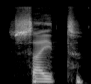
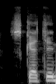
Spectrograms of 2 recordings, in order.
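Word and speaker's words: scythe: उस सैची की आवाज़ की वजह से, साइथ की प्रोनाउंसिएशन थोड़ी सी मुश्किल है इसकी, लेकिन याद रखना साइथ, ठीक है, साइथ की आवाज़। स्केचे नहीं पढ़ना इसको, साइथ पढ़ना है, सी हटा देना, साइथ की आवाज़।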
